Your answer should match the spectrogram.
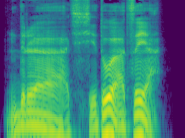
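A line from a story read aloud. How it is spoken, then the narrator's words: Puzzled drawl. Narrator (Russian): озадаченно протянул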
